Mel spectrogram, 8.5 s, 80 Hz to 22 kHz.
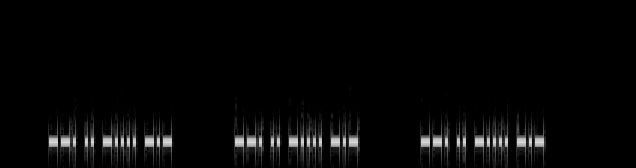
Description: Morse code, heard as a keyed tone, about 30 wpm, 700 Hz. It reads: GI6K GI6K GI6K
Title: DXCC-100 Call Signs - 4 Characters - Repeated 3x - 30wpm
